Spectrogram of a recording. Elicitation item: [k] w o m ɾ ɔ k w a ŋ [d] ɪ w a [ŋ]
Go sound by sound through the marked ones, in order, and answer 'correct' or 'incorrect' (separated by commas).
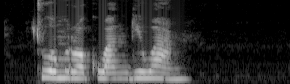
incorrect, incorrect, correct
